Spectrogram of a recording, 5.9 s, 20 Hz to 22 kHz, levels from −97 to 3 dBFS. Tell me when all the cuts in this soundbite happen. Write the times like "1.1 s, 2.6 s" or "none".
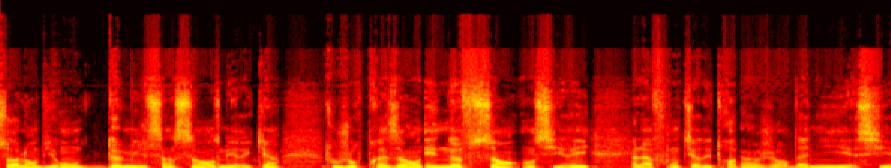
1.4 s, 2.1 s, 2.8 s, 4.2 s, 4.9 s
